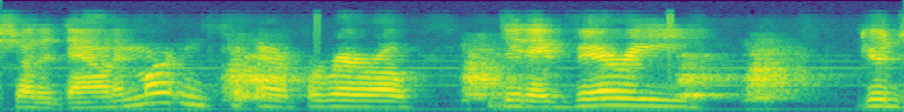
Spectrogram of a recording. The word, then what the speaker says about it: Ferrero: have uh Martin yeah I always say the name wrong I say Martin phell but it's Martin f o Martin Ferrero who plays uh Donald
